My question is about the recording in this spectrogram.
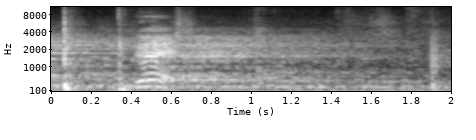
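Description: A tennis ball struck with a racket makes a sharp pop right at the start. A second sharp ball impact comes just before the end.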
